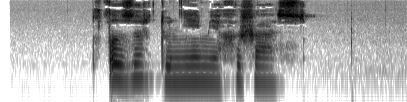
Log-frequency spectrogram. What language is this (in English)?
Kabardian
